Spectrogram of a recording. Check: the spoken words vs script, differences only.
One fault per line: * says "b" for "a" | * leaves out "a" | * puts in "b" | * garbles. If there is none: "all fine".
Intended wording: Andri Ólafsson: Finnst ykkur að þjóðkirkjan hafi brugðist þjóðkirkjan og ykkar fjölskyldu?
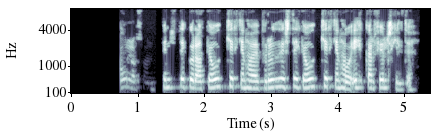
all fine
